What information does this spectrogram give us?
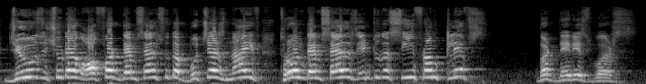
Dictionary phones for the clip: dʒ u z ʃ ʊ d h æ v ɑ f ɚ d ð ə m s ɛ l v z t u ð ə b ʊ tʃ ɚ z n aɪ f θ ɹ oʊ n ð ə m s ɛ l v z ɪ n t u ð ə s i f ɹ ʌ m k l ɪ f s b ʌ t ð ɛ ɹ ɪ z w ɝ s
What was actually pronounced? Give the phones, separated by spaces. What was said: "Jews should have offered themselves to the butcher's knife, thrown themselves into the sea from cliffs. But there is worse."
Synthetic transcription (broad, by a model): dʒ u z ʃ ʊ d h æ v ɑ f ɚ d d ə m s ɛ l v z t u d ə b ʊ tʃ ɚ z n aɪ f t ɹ oʊ n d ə m s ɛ l v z ɪ n t u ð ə s i f ɹ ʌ m k l ɪ f s b ʌ t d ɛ ɹ ɪ z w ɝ s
